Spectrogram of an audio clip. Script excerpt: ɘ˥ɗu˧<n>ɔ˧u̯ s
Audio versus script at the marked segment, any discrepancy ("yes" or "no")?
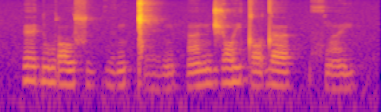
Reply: yes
